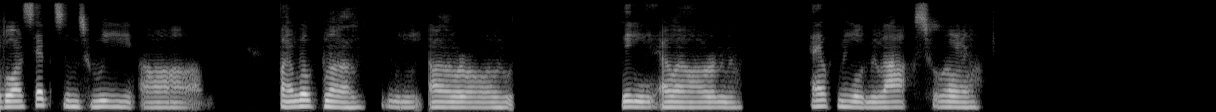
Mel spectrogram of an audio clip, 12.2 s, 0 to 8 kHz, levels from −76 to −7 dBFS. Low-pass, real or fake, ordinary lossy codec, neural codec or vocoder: 7.2 kHz; fake; none; codec, 16 kHz, 0.5 kbps, FreqCodec, larger model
